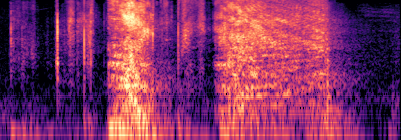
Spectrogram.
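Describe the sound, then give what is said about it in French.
Excess paper is torn from the margins of a print to leave proper margins: a few small crinkles, then two drawn-out ripping tears, the second longer and steadier. No voices. “J'enlève l'excès de papier pour avoir des marges appropriées.”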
